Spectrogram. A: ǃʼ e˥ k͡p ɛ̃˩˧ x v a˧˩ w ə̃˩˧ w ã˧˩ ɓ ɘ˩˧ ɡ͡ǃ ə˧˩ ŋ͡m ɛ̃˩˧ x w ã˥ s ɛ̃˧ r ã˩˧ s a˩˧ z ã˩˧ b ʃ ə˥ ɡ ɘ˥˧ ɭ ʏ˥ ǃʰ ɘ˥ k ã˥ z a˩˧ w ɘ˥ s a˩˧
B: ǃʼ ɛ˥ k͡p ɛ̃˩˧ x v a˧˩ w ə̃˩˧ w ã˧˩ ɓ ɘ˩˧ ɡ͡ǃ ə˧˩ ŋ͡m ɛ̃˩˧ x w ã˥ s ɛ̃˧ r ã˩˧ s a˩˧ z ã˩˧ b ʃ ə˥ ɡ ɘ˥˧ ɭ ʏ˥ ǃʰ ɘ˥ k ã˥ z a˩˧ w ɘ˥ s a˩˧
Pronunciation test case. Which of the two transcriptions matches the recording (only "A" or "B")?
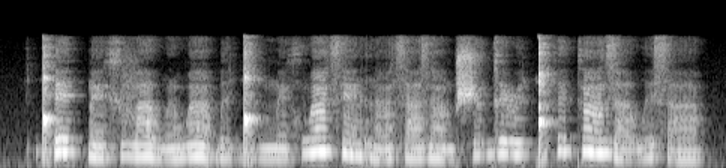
B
